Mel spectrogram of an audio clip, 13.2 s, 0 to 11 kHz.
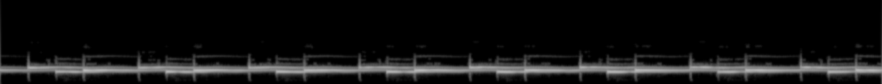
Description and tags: Lofi Bells - 145bpm - C#min
lofi, hip, chill, cool, hop, mallet, bells, smooth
